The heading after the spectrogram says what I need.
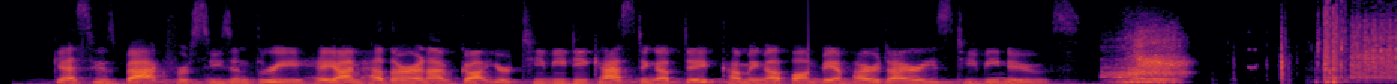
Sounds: inside a small room, music, speech

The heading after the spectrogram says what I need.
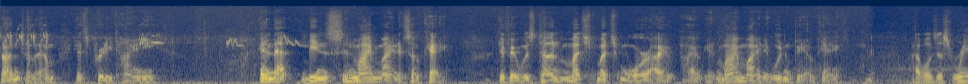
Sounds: speech

